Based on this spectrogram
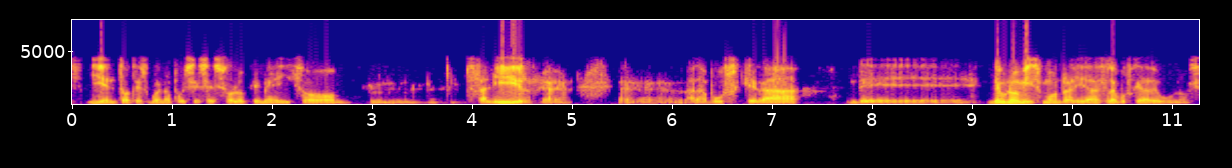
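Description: Very slowly, a man speaks with a very deep, low pitch and ordinary pitch variation. His loudness swings widely. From Spain, Barcelona. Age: 70s. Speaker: author and traveller. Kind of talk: interview. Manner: halting.

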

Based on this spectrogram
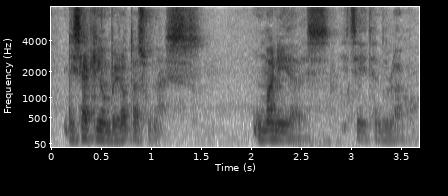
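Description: A man's speech comes with audible room echo over noticeable background noise. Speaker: translator and sports broadcaster. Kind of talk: book presentation talk. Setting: bookshop with audience. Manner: halting.

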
